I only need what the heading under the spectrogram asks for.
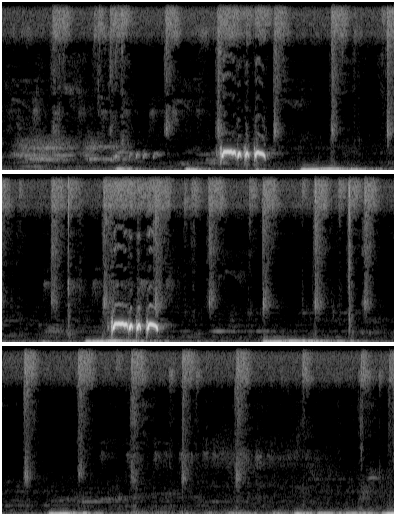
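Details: Local zebra dove ngayer song used to lure other doves into singing: two brief clusters of quick coos stand out among repeated low thumping knocks and scattered clicks.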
